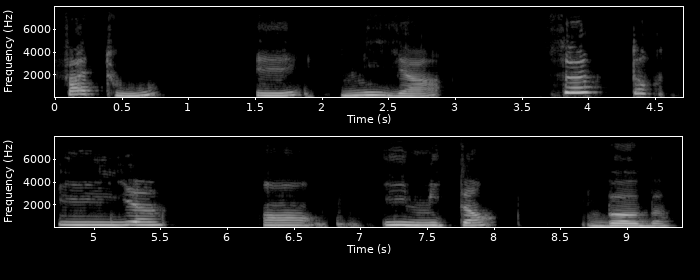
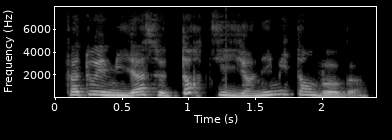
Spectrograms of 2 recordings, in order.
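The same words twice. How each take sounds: First: It is read at a slower pace. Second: It is read at a faster pace.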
